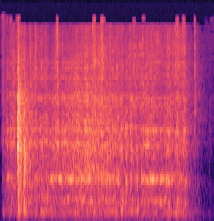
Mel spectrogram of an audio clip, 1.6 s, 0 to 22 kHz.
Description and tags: Chair-Dining Chair-Wooden-Dragged-02
This is the sound of a brick being dragged across a concrete floor. Some suggestions for alternate uses could be a for a large stone door or other such thing.
Dragged, Pull, Drag, Chair, Roar, Wooden, Concrete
